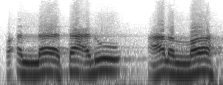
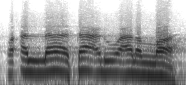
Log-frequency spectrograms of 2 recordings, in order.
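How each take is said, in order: Both takes have the same delivery.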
